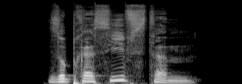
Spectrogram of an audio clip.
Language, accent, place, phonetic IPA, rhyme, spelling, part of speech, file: German, Germany, Berlin, [zʊpʁɛˈsiːfstəm], -iːfstəm, suppressivstem, adjective, De-suppressivstem.ogg
- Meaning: strong dative masculine/neuter singular superlative degree of suppressiv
